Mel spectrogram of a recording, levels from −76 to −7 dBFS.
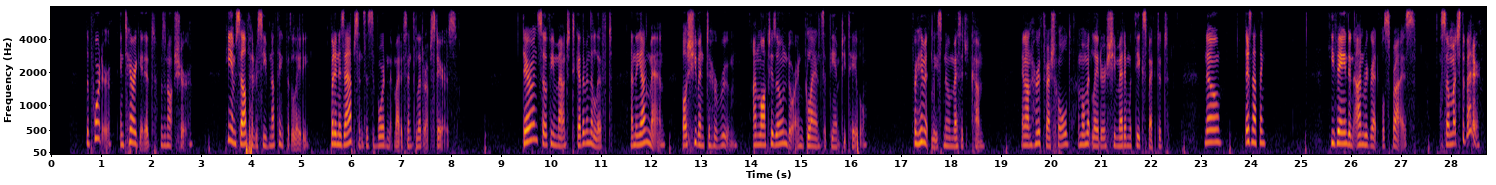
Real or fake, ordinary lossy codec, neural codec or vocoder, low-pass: real; Opus, 32 kbps; none; 7.2 kHz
